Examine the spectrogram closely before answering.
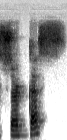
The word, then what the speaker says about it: circus: If I give you the word circus, there are two C's in that word. But the first one is pronounced as an S, sir, and the second is pronounced as a K, cuss.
